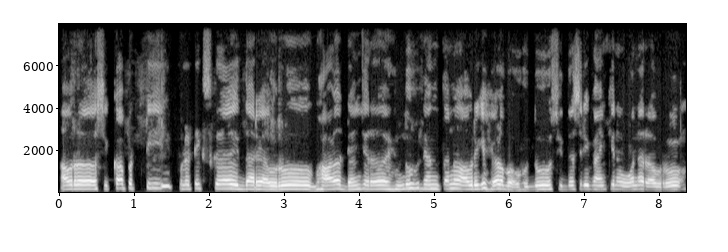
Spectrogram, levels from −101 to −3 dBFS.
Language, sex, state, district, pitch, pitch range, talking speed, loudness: Kannada, male, Karnataka, Bijapur, 180 Hz, 170-190 Hz, 115 wpm, -14 LUFS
